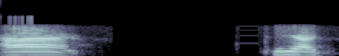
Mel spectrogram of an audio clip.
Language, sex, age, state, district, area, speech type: Bengali, male, 60+, West Bengal, Darjeeling, rural, conversation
